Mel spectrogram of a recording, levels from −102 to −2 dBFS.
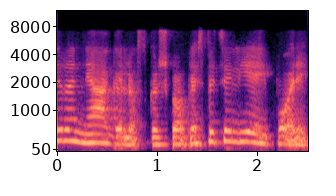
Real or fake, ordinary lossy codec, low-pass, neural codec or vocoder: real; Opus, 64 kbps; 7.2 kHz; none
